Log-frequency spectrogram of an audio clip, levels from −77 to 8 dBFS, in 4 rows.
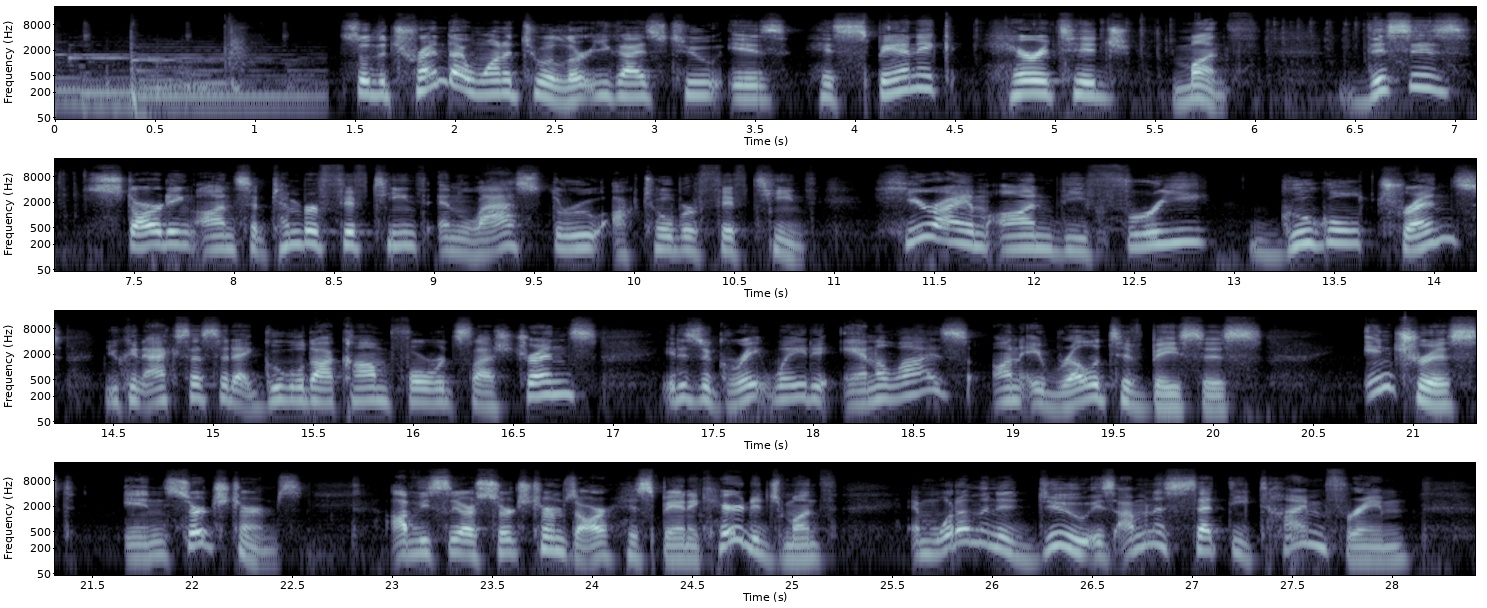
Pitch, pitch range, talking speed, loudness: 165 Hz, 140-190 Hz, 160 wpm, -19 LUFS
